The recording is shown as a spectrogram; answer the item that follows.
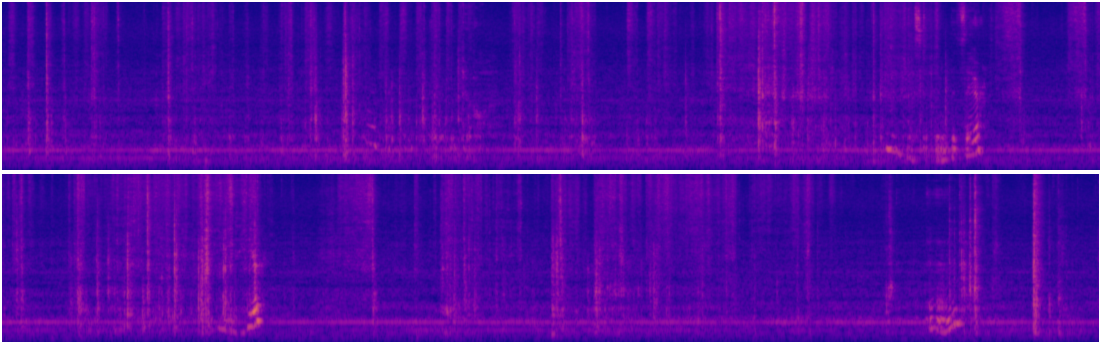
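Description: Paper rustling and the light clicks and taps of plastic ink pads and craft tools being handled on a cutting mat, over a steady low hum.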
